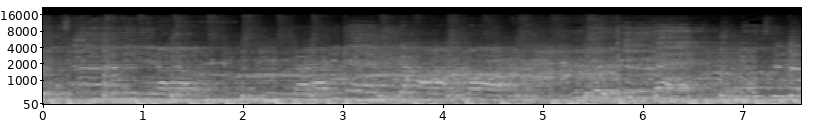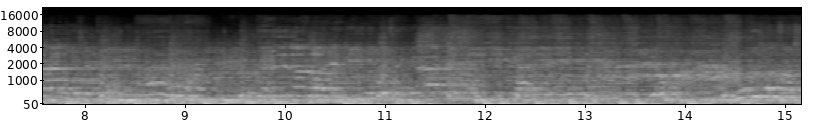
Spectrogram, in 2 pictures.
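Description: Live pop-rock band music with singing, an electric bass in the mix.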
